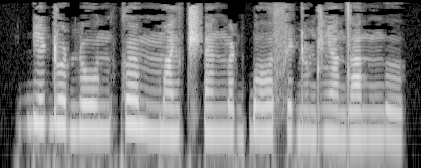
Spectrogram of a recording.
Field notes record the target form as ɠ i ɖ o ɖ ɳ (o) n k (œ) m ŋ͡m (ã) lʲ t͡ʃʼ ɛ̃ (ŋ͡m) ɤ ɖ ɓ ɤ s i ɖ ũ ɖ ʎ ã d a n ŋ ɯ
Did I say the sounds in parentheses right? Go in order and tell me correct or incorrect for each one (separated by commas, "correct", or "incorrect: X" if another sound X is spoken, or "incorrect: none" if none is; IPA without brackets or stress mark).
incorrect: oː, correct, correct, incorrect: ŋ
